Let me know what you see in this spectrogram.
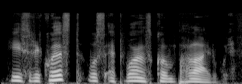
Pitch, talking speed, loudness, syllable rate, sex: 145 Hz, 175 wpm, -19 LUFS, 4.1 syllables/s, male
